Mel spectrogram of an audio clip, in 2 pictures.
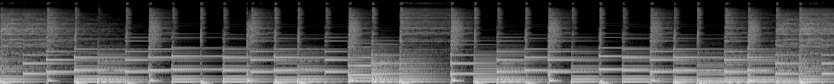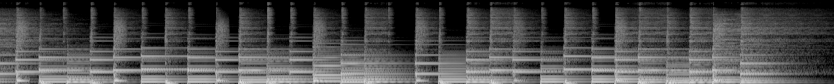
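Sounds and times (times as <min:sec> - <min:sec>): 
music beat: 0:00.0 - 0:16.6.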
